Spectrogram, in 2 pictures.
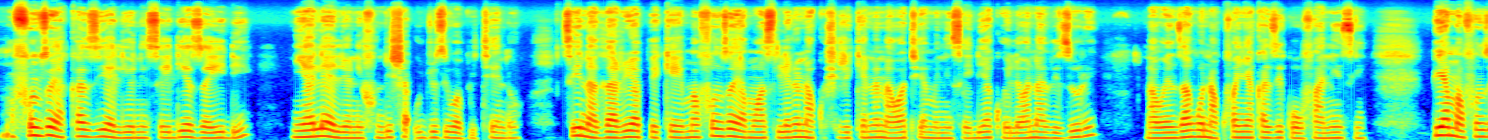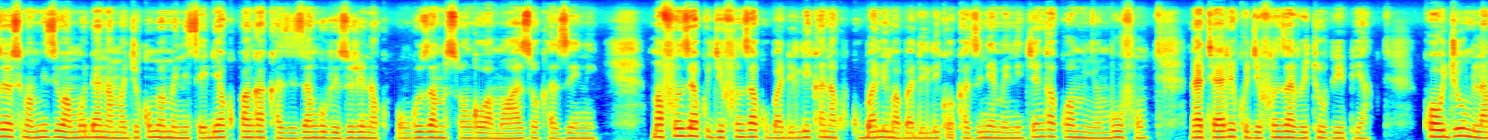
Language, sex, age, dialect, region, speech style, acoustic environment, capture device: Swahili, female, 18-24, Kenya - Nairobi Sheng-influenced, Kenya, excited, silence, mobile / Linux / Chrome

